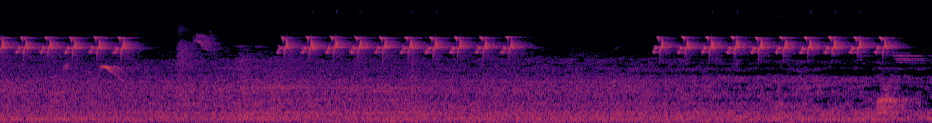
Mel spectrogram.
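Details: Early-morning bird chirping: three bursts of rapid, evenly spaced high chirps, about six to eight notes each, over a steady hiss of outdoor background noise.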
